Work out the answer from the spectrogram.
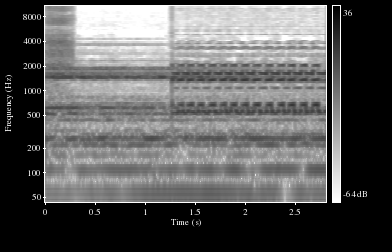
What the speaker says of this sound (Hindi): घंटी की आवाज फोन से नहीं, शमशान के अंदर से आ रही है।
